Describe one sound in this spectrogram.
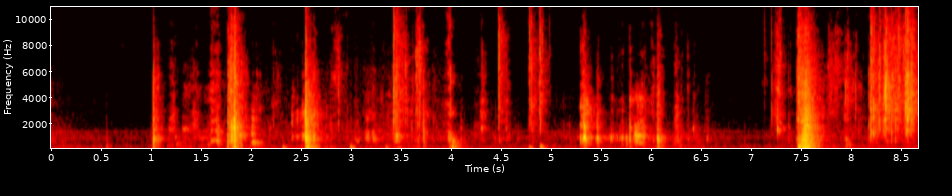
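Cardboard packaging scrapes and knocks as it is handled.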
